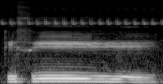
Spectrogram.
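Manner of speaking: किसी drawn out very slowly, syllable by syllable; stretched dictation. Shown as a demonstration. Teacher dictating किसी to pupils, drawn out slowly. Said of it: "teacher sounds out word".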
